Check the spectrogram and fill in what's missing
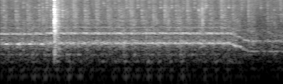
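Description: A sewing machine stitches a thick denim jeans hem with a steady, close mechanical whir and a brief sharp click near the start, its pitch dropping as it slows at the end, with no talking.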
